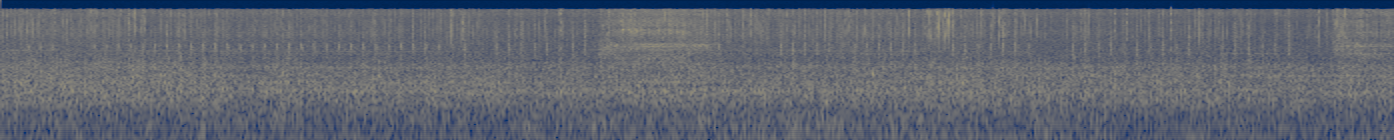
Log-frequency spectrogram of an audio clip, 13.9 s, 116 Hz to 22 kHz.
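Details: 2011 Citroen DS3 110 HDi diesel at idle: loud steady idle with a faint, fast, light clicking on top; cause of the tick unknown.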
